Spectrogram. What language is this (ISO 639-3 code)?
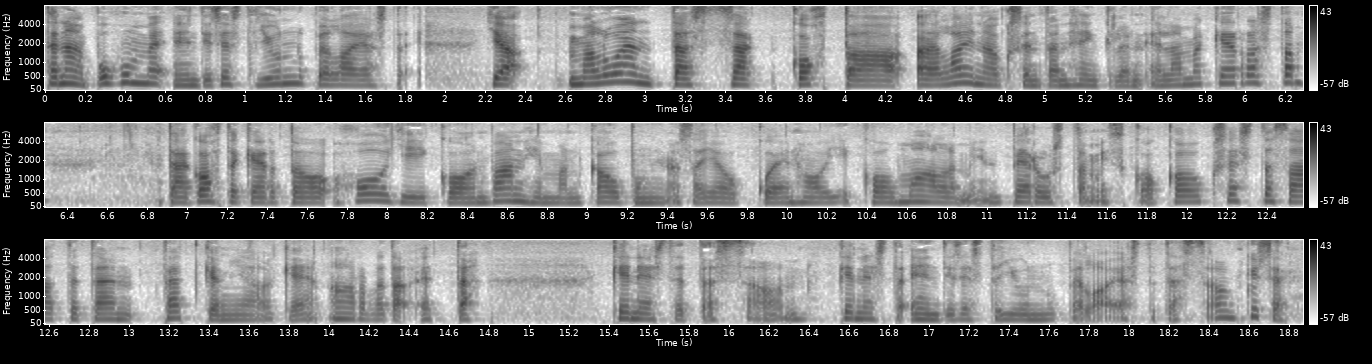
fin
